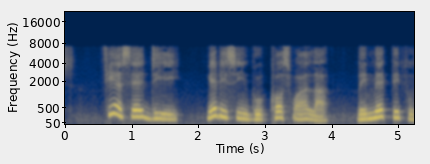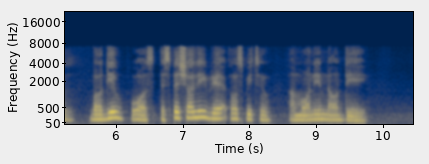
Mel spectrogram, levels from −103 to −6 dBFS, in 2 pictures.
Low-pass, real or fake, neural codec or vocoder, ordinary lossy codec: 7.2 kHz; fake; codec, 16 kHz, 0.5 kbps, FunCodec, trained on LibriTTS, 25 frames a second; MP3, 48 kbps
